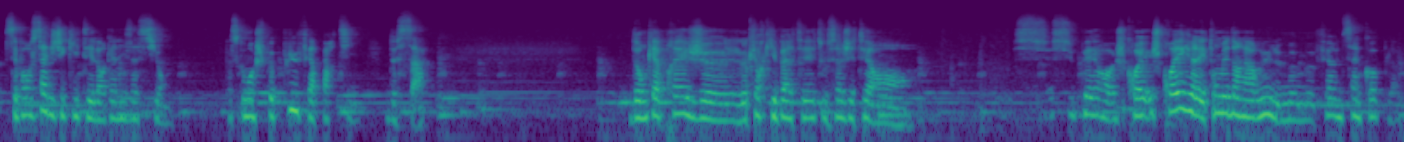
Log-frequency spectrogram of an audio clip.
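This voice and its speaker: Excitable French woman vlogging over music. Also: fairly low pitch, normal speed. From France. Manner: excitable, emphatic, frequent restarts. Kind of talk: casual vlog monologue.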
